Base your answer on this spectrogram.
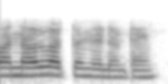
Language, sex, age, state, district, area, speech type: Telugu, female, 18-30, Telangana, Hyderabad, urban, conversation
